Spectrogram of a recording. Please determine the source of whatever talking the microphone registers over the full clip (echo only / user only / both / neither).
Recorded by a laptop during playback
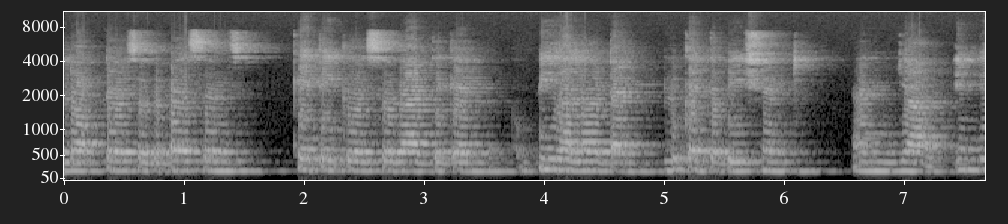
echo only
